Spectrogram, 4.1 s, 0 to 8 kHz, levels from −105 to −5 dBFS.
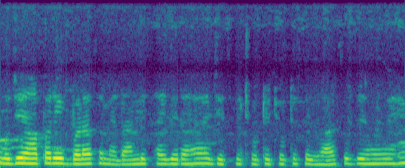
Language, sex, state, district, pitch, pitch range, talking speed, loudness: Hindi, female, Chhattisgarh, Balrampur, 225 Hz, 215-235 Hz, 265 wpm, -18 LUFS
